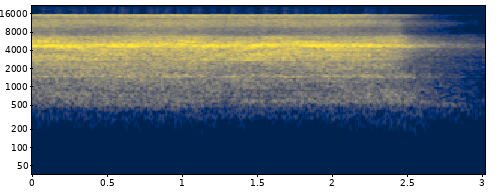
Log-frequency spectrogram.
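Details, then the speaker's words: TAIFF 2100 W titanium hair dryer after cleaning and lubricating its motor to cure loud screeching: steady even airflow hiss, no squeal or scraping, until switched off; motor sounds healthy. "pronto eu fechei aqui já pluguei na tomada e vamos acelerar agora [Música] já parou de gritar tanto"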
